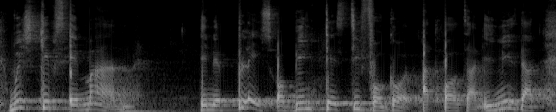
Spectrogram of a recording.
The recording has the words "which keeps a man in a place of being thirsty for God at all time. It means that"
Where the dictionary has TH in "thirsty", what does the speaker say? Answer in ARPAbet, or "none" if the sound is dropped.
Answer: T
